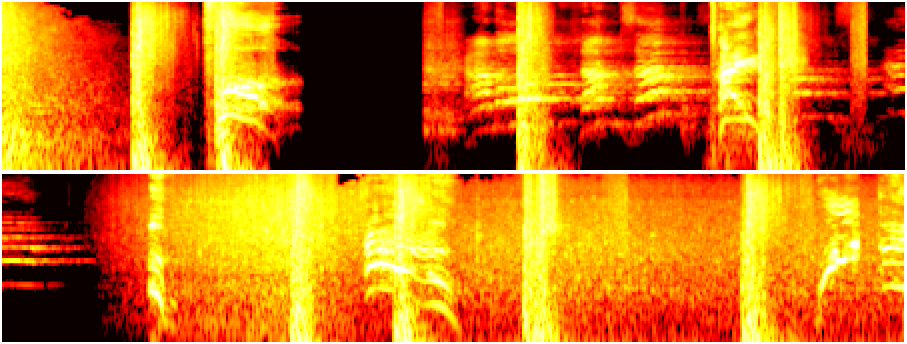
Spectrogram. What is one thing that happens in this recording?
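A body thuds hard against stone steps again and again.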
